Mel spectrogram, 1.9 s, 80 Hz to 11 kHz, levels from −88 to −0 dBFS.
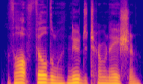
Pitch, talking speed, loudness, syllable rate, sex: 120 Hz, 220 wpm, -18 LUFS, 6.9 syllables/s, male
